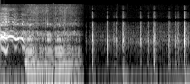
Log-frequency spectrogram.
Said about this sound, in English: And they took his horse, took him off the harness, hit him on the back, and made him run away.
